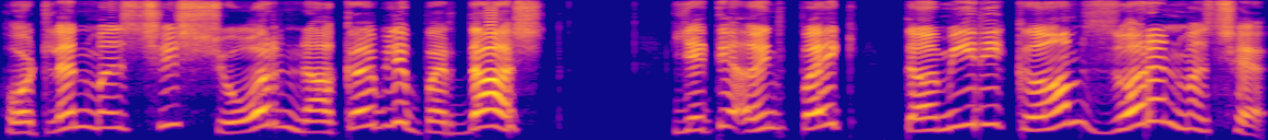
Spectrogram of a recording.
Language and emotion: Kashmiri, angry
